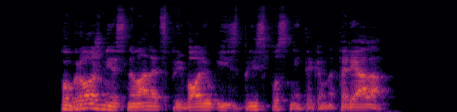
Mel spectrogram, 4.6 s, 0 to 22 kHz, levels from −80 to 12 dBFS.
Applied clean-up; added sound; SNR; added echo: neural mask model Resemble Enhance denoiser.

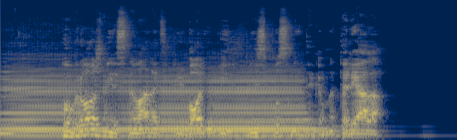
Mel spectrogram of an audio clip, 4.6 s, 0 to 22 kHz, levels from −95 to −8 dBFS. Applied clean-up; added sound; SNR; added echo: neural mask model RNNoise.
